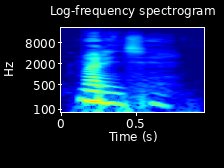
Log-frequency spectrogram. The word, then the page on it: marisian: Yawa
